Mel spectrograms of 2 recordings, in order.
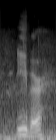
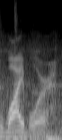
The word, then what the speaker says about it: Ybor: Just like Ybor City, I thought it was Eber, but maybe it's still Eber because people told me it's the Spanish pronunciation.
